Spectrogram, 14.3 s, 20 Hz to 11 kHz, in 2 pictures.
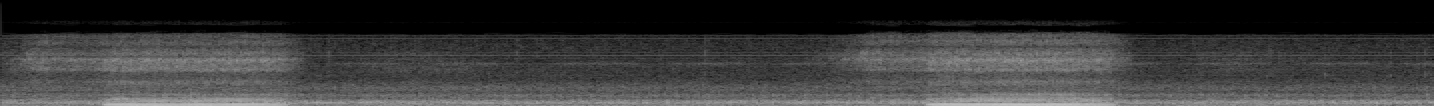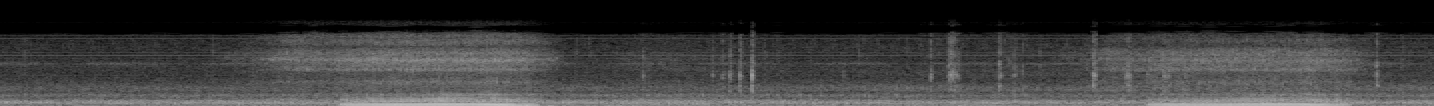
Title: awesome snoring.mp4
